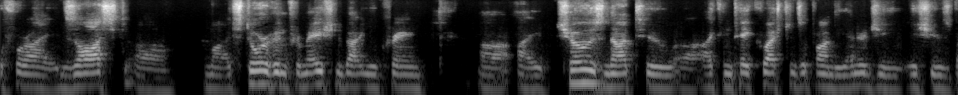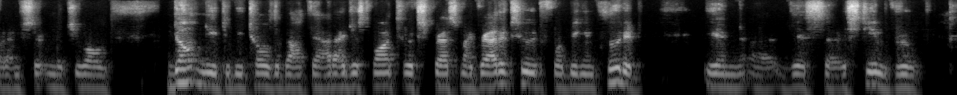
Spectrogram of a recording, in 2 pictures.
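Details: Adult man speaking; Normal voice.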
